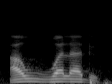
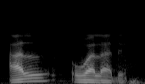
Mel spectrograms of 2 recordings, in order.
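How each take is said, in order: First: The L merges into the following W sound. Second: The L is pronounced clearly before the W. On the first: The speaker calls it wrong. "jangan sampai dibaca karena semua di atas idgham" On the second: The speaker calls it right. "harusnya al waladu"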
